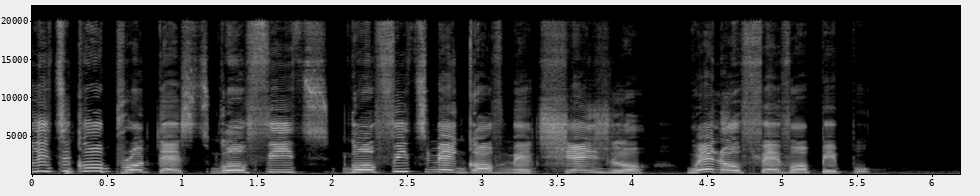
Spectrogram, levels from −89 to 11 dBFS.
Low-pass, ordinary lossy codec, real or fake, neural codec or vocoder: none; none; real; none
